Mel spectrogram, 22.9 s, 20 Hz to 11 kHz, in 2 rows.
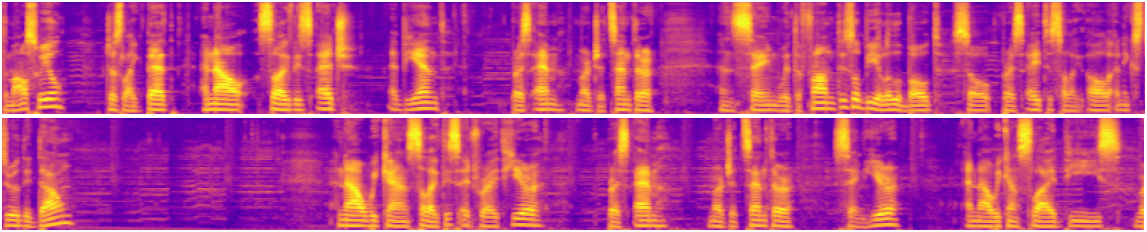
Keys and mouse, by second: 1.5 click, 3.2 click, 4.5 m, 6.4 m, 8.1 shift+middle click, 8.5 middle click, 10.4 a, 10.4 e, 13.8 click, 14.1 middle click, 16.8 m, 19.0 m, 20.1 1, 20.5 click.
